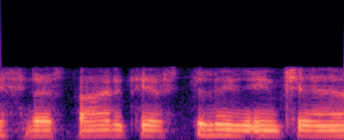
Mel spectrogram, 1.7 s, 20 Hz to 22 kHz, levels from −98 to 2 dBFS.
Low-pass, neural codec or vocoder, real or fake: 3.6 kHz; codec, 24 kHz, 1 kbps, SNAC; fake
